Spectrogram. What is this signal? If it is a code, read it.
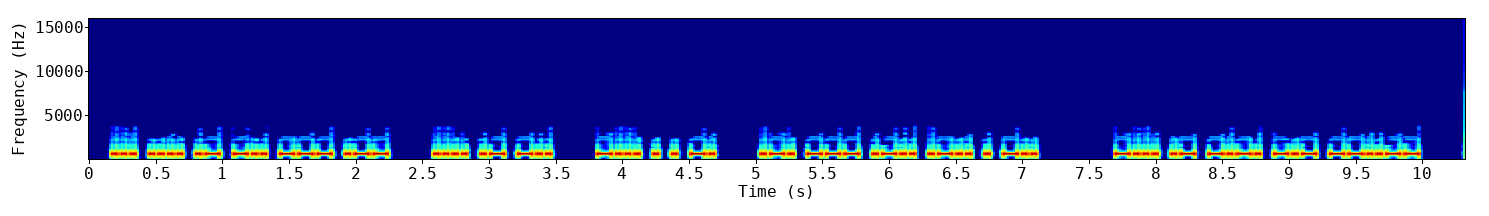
Morse code, heard as a keyed tone, about 34 wpm, 650 Hz. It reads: SHADOW HAD BEEN ROLLED BACK,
